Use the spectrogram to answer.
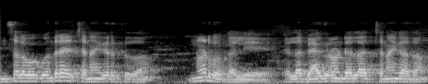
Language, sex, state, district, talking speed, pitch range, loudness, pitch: Kannada, male, Karnataka, Raichur, 170 wpm, 115-140 Hz, -15 LUFS, 130 Hz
